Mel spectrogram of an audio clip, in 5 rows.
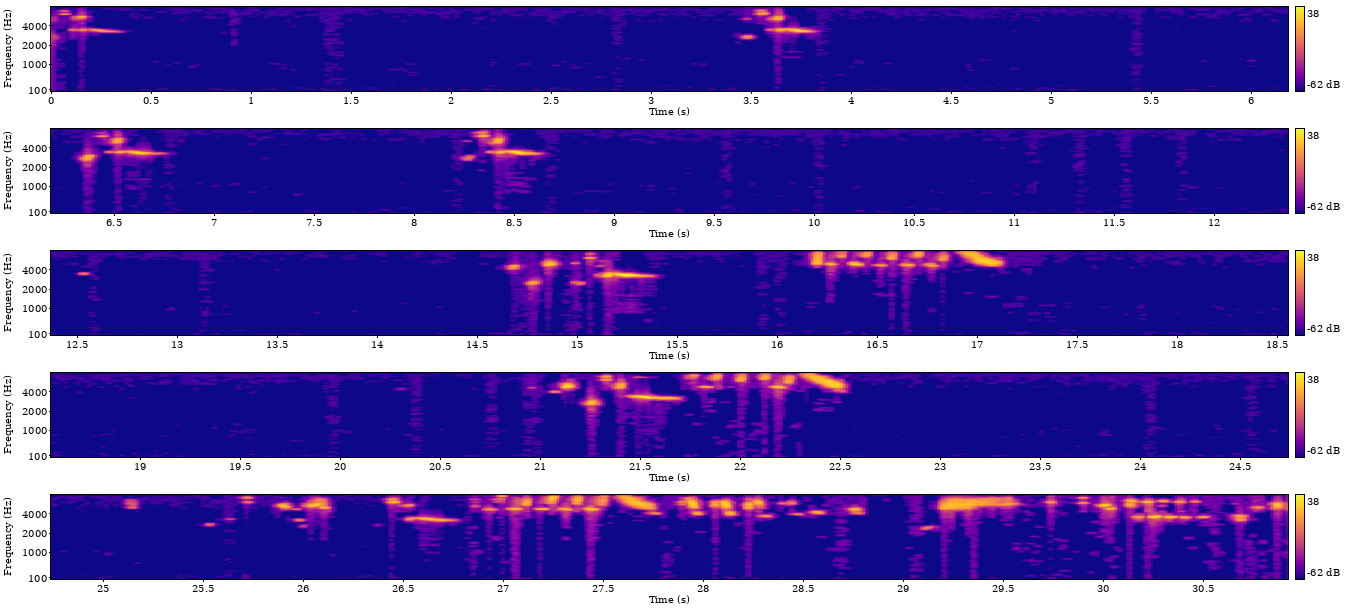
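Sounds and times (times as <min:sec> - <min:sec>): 
European goldfinch song: 0:00.0 - 0:00.4, 0:03.4 - 0:03.8, 0:06.3 - 0:06.8, 0:08.2 - 0:08.7, 0:14.7 - 0:15.4, 0:16.2 - 0:17.2, 0:21.0 - 0:22.6, 0:25.5 - 0:30.9.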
